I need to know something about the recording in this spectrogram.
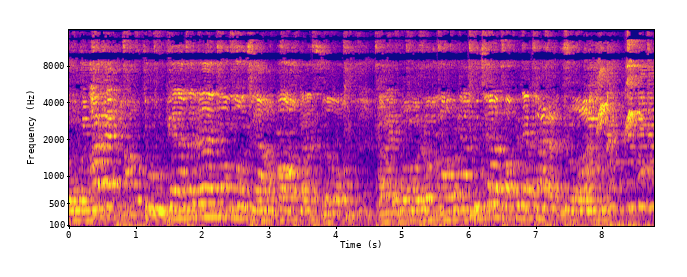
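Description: A man and a woman singing a duet into microphones, with musical accompaniment underneath.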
